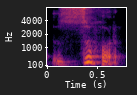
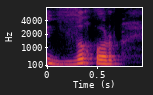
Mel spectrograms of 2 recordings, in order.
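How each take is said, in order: First: The word begins with a buzzing 'z' sound. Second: The word begins with a soft 'th' sound. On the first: The speaker calls it wrong. "not zuhr" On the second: The speaker calls it right. "it's actually dhuhr"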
